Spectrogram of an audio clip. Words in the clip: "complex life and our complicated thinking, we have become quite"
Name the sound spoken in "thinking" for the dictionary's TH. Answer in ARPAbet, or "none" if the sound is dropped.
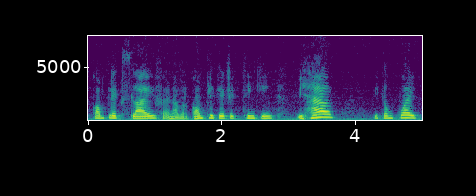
T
